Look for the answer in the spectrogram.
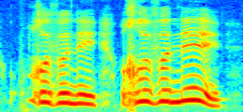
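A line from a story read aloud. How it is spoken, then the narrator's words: Shouting. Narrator (French): Et tous, Pierre, Jacques, Gaspard, leur criaient aussi de revenir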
